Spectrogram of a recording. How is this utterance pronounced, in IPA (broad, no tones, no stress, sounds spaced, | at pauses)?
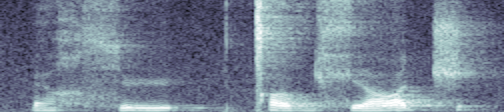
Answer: ɛ̤ χ s y | ǀ ɑ ɖ xʲ ɑ t͡ʃ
